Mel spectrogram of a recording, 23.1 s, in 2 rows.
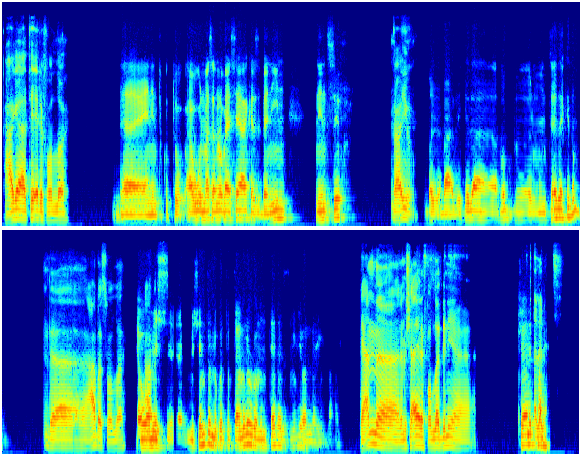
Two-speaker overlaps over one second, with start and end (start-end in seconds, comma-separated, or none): none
